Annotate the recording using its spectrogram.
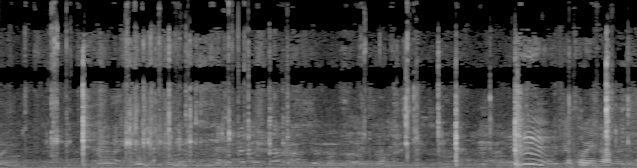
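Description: Scattered sharp clicks and clatter of oyster shells and cutlery on a plate over a steady low hum and faint background voices, with one loud, short voice call about five seconds in.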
